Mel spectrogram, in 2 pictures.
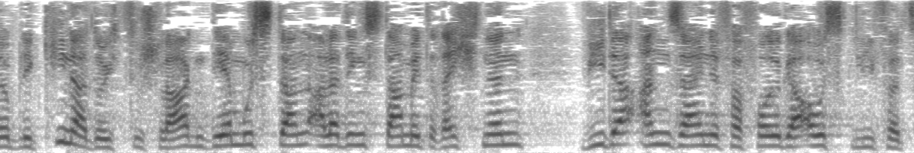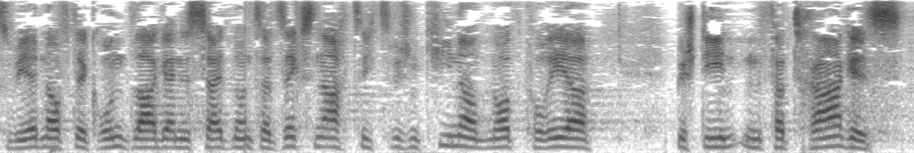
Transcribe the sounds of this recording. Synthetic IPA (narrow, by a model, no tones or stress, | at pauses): ɛpʊblɪkʰːiːnadʊɐçt͡suʃlaːɡŋ̩deːɐmʊsd̥anʔalɐdɪŋsd̥amɪtʁɛçnən | viːdɐʔanzaɪnəfɛɐfɔlɡɐʔaʊsɡ̥əliːfɐt̚t͡suveːɐdn̩aʊfd̥eːɐɡʁʊntlaːɡəaɪnəst͡saɪtnɔʏnt͡sndɐtz̥ɛksʊntʔaχt͡sɪçt͡sv̥ɪʃn̩kʰiːnaʊntnɔɐtkʰoʁeːa | b̥əʃteːəndn̩fɛɐtʁ̥aːɡəs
